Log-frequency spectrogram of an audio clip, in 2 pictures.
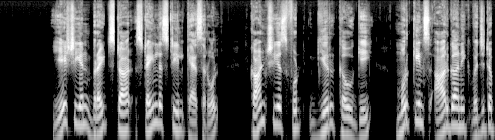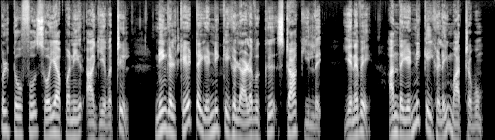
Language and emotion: Tamil, neutral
